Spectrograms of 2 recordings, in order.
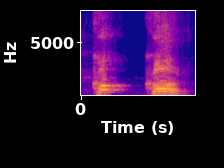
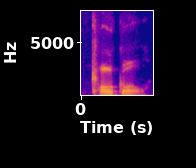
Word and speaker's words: Koukl: Él me dijo, se pronuncia Koukl. Profesor, ¿cómo se pronuncia? Koukl. Koukl.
